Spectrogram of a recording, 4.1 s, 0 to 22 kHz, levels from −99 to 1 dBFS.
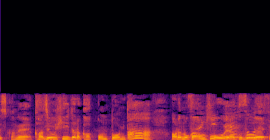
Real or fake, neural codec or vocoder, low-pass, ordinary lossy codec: fake; vocoder, 44.1 kHz, 128 mel bands every 512 samples, BigVGAN v2; 7.2 kHz; MP3, 48 kbps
